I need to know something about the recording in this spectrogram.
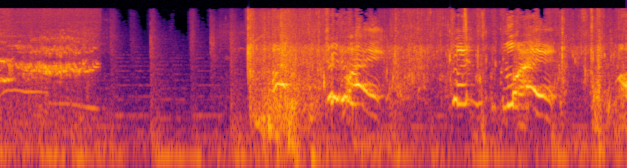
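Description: Water splashing and churning as a child thrashes in a swimming pool, starting about two and a half seconds in, with shouted cries of "help!" over background music.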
